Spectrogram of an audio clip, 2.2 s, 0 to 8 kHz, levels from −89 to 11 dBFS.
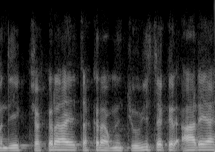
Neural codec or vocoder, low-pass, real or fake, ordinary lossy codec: none; 7.2 kHz; real; Opus, 16 kbps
